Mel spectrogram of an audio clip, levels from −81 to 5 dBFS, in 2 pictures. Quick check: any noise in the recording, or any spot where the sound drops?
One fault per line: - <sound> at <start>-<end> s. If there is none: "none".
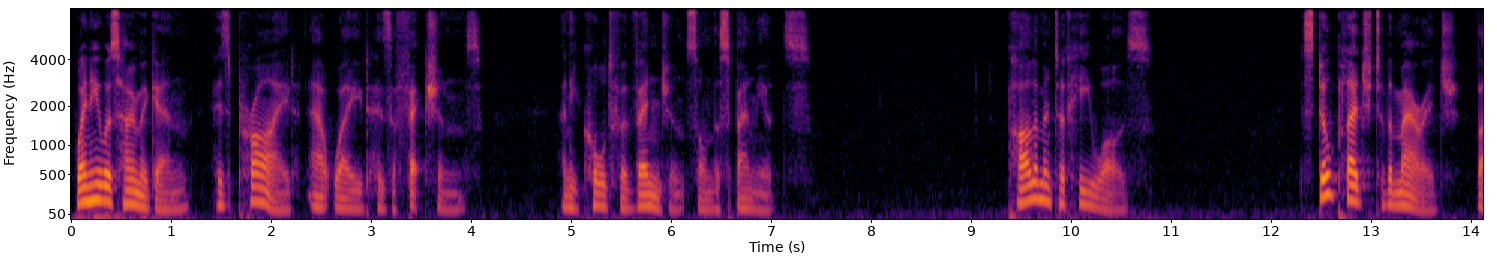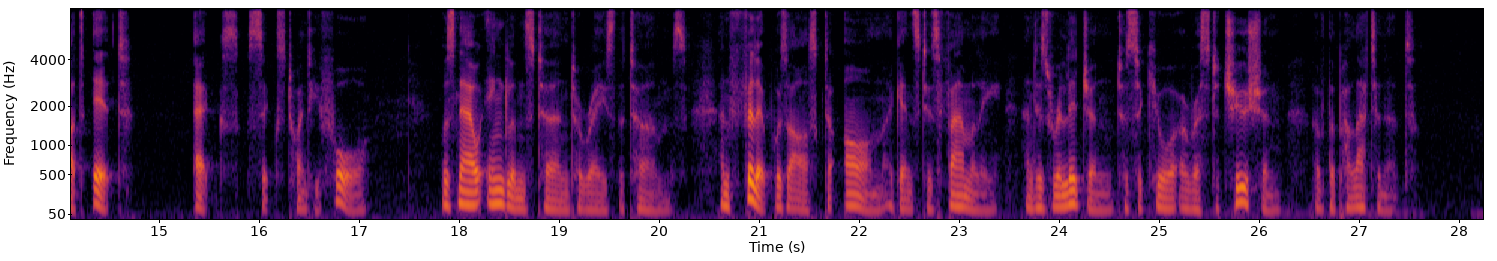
none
